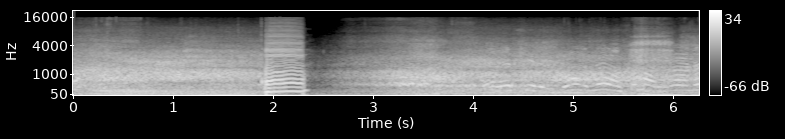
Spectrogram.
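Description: Highway traffic passing close by: a steady rush of tyre and engine noise that swells, breaks off suddenly about two seconds in, then builds again. A short voice sound comes just before the break.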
